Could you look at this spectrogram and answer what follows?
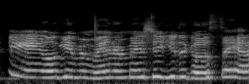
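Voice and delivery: high, loud, cracking-up delivery; amused disbelief. Real, not acted. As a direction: exclaim it while fighting off laughter. Laughing disbelief at blurted confession.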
